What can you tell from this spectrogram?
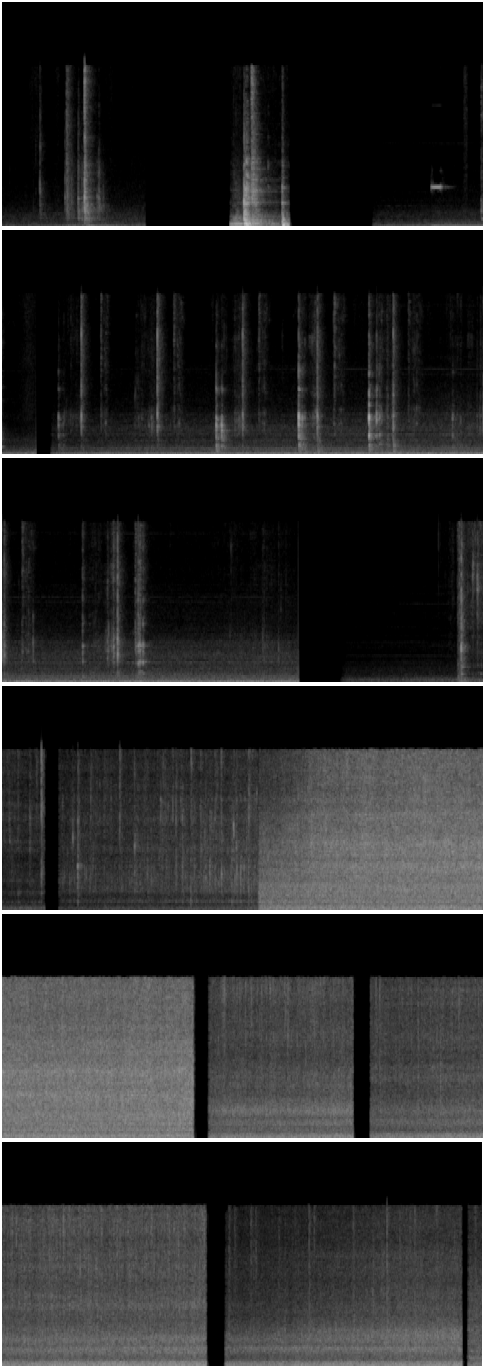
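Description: Cooking sounds in several short clips: a few sharp clicks near the start as an electric stove knob is turned, then light taps over a steady hum, then from about halfway a loud steady sizzle of food frying in hot oil in a pan.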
